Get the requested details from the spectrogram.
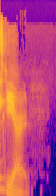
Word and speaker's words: ASCII: Like ASCII art.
